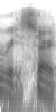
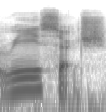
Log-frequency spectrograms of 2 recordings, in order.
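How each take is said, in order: First: The stress is on the second syllable. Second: The stress is on the first syllable. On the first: The speaker calls it wrong. "不是research" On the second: The speaker calls it right. "注意这个单词的重音在一重音啊，是research 名词"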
